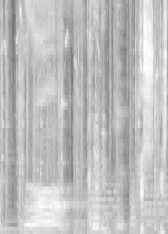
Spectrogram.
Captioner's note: giggles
